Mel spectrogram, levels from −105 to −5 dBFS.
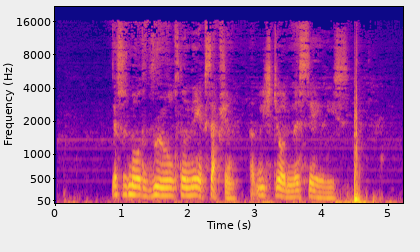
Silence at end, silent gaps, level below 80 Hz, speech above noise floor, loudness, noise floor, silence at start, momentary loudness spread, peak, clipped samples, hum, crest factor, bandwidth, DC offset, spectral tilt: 0.15 s; none; -32 dBFS; 32 dB; -19 LUFS; -51 dBFS; 0.15 s; 10 LU; -2 dBFS; under 0.1%; none; 18 dB; 17 kHz; under 0.1%; -6.5 dB/octave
